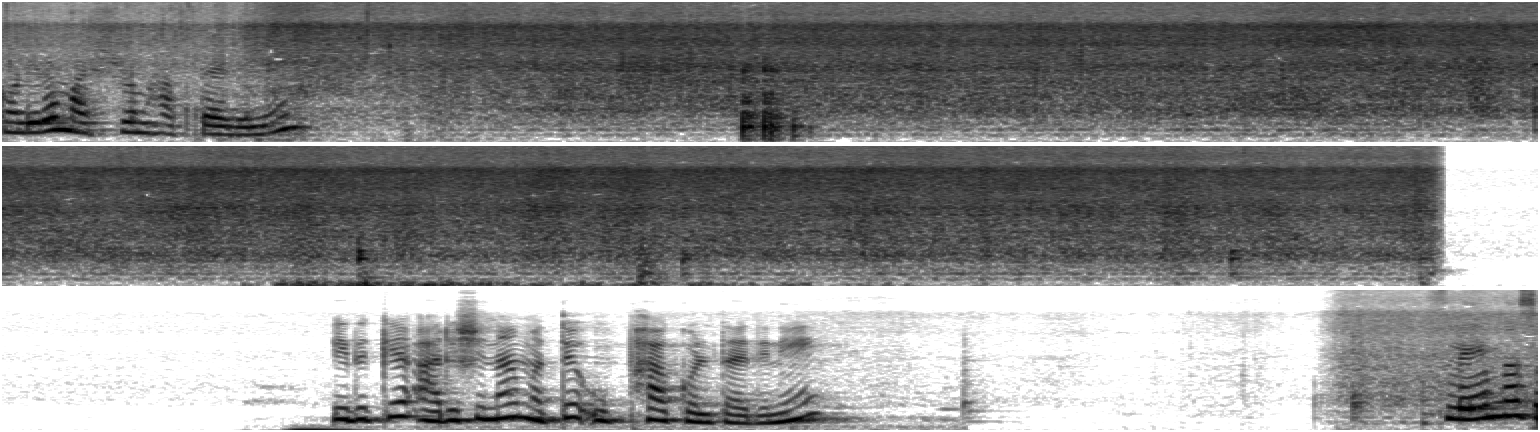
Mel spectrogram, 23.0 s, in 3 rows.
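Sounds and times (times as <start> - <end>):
mushrooms sizzling in hot oil: 0.0 - 15.5, 21.8 - 23.0.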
